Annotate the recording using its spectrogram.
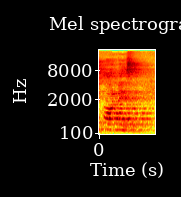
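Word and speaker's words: honest: और कुछ एक वर्ड्स जो साइलेंट होते हैं और प्रोड्यूस करते हैं वोवल साउंड को, जैसे ऑनेस्ट, वहाँ पे हमने एन लगाया।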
